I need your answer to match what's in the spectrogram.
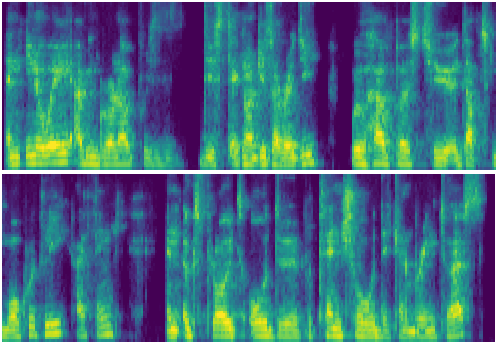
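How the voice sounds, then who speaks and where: A man's voice: mid-range voice, steady tone, moderate pace, rough recording. A young man from France, a student on a podcast panel, speaking in a somewhat hesitant way. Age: young adult. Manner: hesitant, with fillers and restarts.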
